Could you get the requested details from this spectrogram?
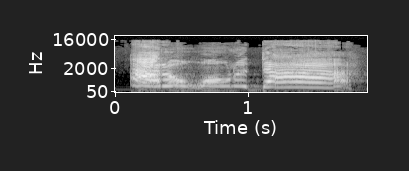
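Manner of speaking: high, slow, loud wail; imitated crying out. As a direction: mimic a terrified child's drawn-out scream. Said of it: "She was crying out".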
